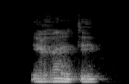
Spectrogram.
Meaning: 1. to wear out, to exhaust 2. to criticize strongly 3. to wear oneself out
- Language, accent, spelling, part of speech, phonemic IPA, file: French, Canada, éreinter, verb, /e.ʁɛ̃.te/, LL-Q150 (fra)-éreinter.wav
